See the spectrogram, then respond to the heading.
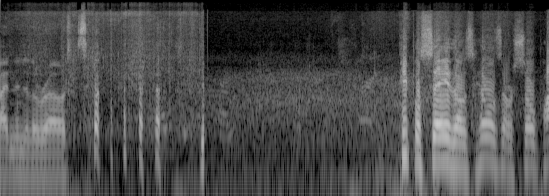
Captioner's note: laughs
